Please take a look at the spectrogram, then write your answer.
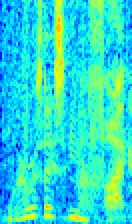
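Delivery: soft unvoiced whisper to herself. Real, not acted. Player whispering to herself while searching the map. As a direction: whisper it under your breath.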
